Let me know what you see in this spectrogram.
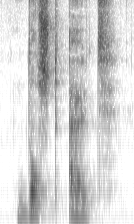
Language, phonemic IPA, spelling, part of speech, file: Dutch, /ˈdɔst ˈœyt/, dost uit, verb, Nl-dost uit.ogg
- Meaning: inflection of uitdossen: 1. second/third-person singular present indicative 2. plural imperative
